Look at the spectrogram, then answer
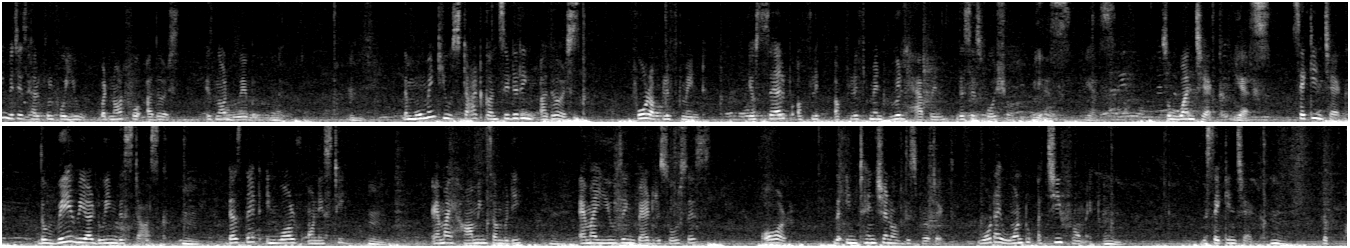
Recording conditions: sounds in the background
